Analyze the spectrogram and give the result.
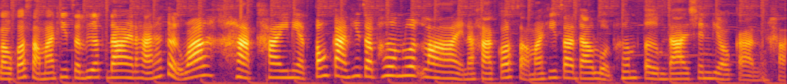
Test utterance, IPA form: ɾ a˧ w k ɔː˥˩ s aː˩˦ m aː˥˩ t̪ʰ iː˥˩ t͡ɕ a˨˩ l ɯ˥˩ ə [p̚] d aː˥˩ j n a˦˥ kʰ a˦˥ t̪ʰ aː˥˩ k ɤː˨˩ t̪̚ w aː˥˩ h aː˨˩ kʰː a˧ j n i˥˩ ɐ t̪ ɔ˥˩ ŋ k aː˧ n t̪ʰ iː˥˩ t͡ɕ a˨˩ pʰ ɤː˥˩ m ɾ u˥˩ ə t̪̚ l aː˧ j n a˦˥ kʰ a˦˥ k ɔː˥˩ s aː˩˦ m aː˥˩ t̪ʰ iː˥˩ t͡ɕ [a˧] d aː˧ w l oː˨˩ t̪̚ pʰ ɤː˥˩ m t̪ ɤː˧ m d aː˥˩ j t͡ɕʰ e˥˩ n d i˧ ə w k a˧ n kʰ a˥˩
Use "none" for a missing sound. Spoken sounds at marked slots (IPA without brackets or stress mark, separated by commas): k̚, a˨˩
